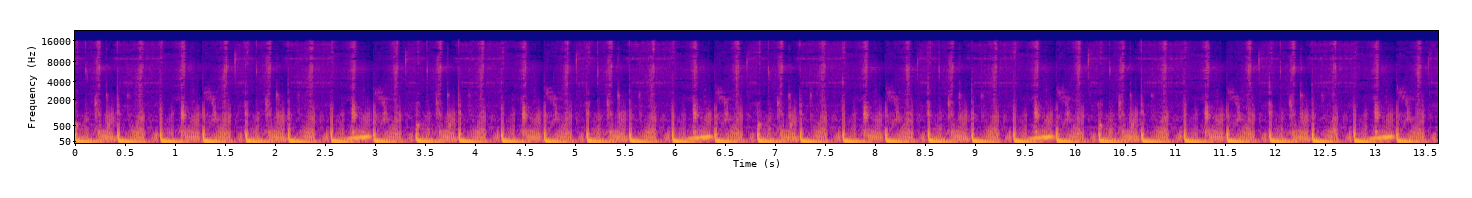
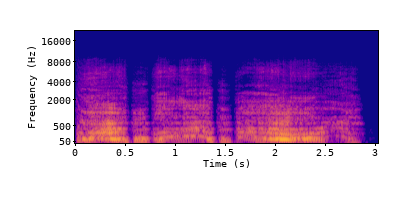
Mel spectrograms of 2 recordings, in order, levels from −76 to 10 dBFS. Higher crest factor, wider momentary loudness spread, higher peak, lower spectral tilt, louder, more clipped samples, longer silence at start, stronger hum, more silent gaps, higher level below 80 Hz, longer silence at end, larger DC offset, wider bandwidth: second, 12 dB vs 18 dB; second, 4 LU vs 14 LU; about the same, -2 dBFS vs 0 dBFS; about the same, -6.5 dB/octave vs -7.5 dB/octave; about the same, -16 LUFS vs -18 LUFS; neither; about the same, 0 s vs 0 s; neither; neither; first, -14 dBFS vs -30 dBFS; second, 0 s vs 0.2 s; neither; first, 16.5 kHz vs 8.2 kHz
